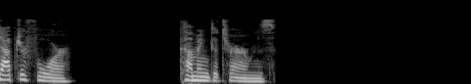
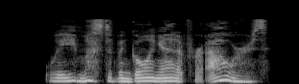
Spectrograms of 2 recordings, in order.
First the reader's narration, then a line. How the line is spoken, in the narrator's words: he breathed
